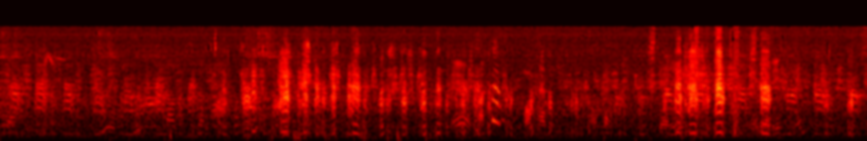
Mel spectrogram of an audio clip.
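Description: A small flock of ducks quacking over and over as a herding dog works them, in clusters of short calls that grow busier about three seconds in and again near the end.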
